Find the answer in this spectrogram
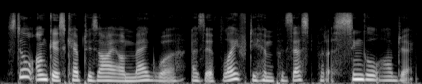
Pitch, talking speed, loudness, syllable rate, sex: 190 Hz, 240 wpm, -16 LUFS, 5.7 syllables/s, female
